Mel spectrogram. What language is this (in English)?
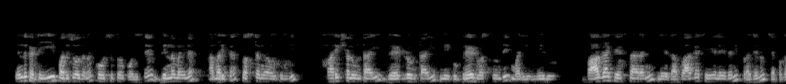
Telugu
